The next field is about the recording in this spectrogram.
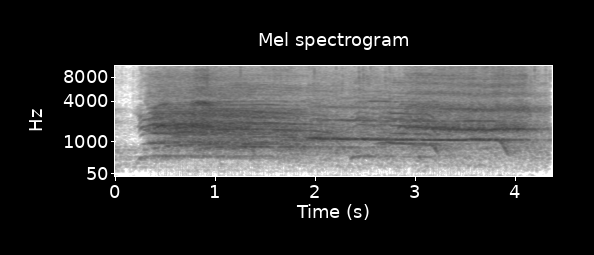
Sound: crowd applauding

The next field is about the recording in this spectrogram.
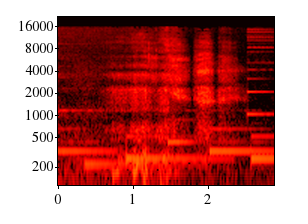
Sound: snoring loudly; soft music

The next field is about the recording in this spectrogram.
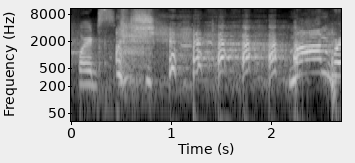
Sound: laughter

